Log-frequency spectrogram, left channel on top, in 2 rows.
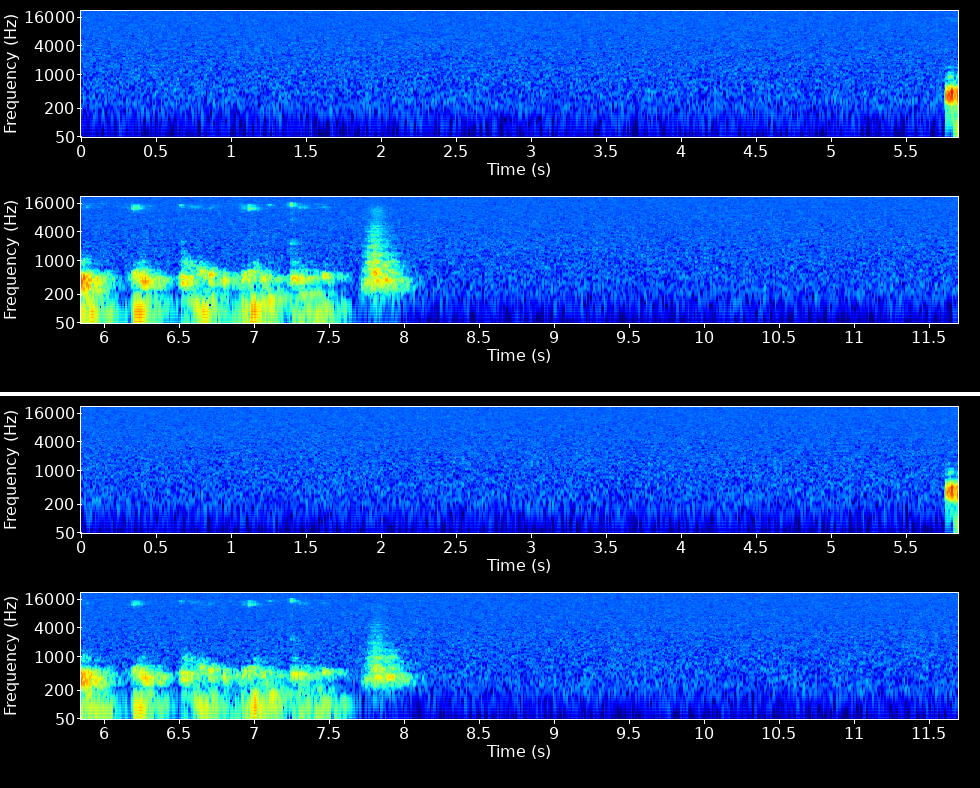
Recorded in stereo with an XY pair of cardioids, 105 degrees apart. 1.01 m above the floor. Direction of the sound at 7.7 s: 70° left.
